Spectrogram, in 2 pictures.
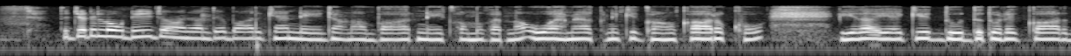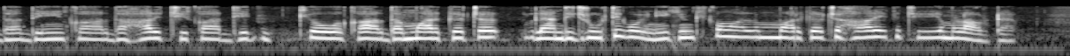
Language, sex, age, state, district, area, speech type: Dogri, female, 18-30, Jammu and Kashmir, Samba, rural, spontaneous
